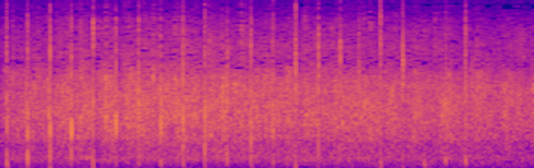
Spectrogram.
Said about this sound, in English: we want to be sure and give applause for the previous honorees for this prestigious award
